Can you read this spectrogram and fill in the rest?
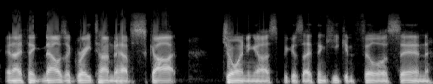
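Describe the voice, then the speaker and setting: A man's voice: low voice, level tone, a little fast, clean tone, no room sound. A man hosting a live panel talk show in a casual, informal and meandering way.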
